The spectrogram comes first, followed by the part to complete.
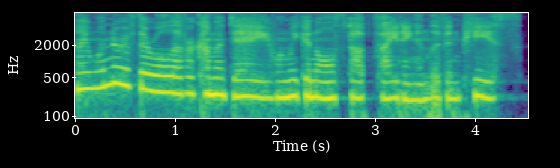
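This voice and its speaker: Gentle female android, video game companion, breathy husky softness, poetic, wistful, tender, dry studio sound. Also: on the high side, normal speed, dry recording. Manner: soft-spoken, wistful, tender delivery. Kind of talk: scripted game character voice lines.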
